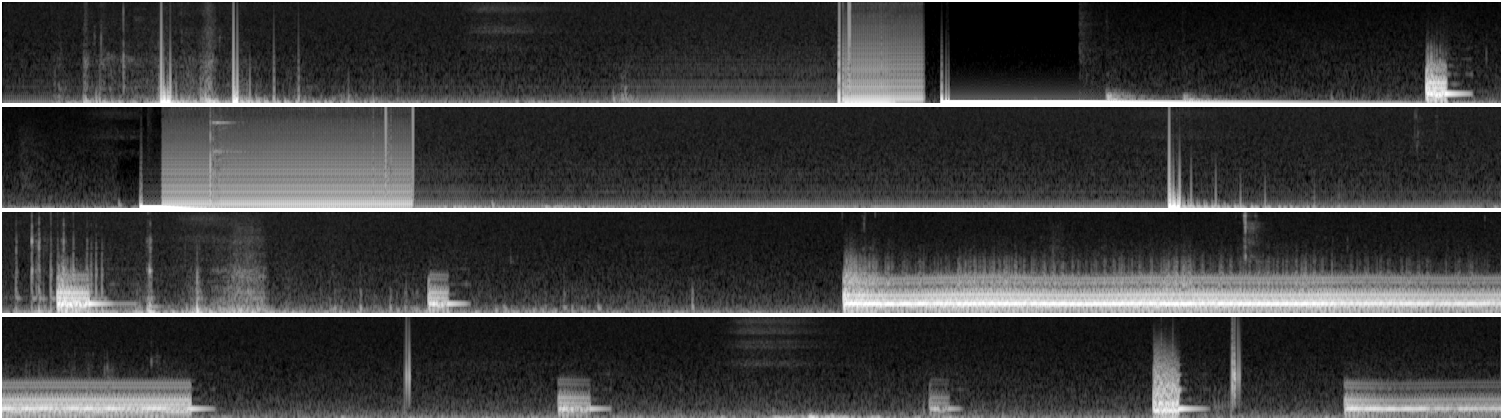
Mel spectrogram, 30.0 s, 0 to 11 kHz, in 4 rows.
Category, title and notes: Music > Multiple instruments
The sounds here are mainly taken from a synthesizer improvisation (can't remember which one, a Teenage Engineering maybe) then sampled and multitracked into a left/right anti-stereo panning, there is also some jack cable noise. Well, in Frankfurt (Germany) all is about money. Producer and friend Guido Braun nevertheless invited noise and stuff anyway there. I remember well his track with the vaccum cleaner on piano like in the good old dusty Fluxus days 100 years ago.
Improvisation, Recording, Synthesizer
